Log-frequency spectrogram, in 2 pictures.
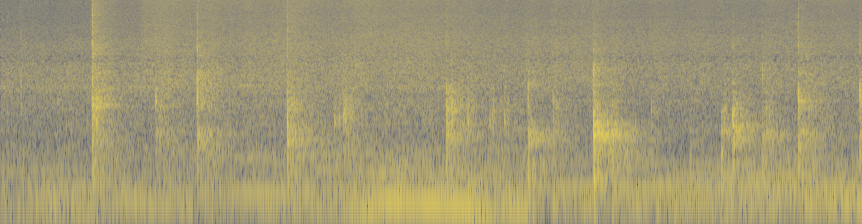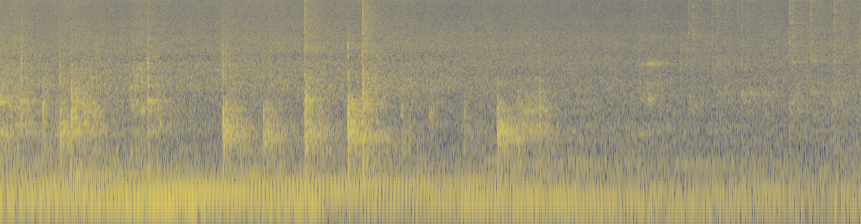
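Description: Vegetables frying in a steel wok on a portable gas stove with a steady sizzle, broken by irregular sharp clicks and scrapes of a metal spatula stirring against the wok.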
